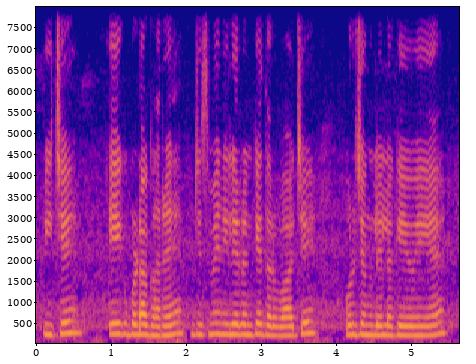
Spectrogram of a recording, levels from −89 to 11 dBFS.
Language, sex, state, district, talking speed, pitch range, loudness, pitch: Hindi, female, Uttar Pradesh, Shamli, 160 wpm, 225-250 Hz, -16 LUFS, 240 Hz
